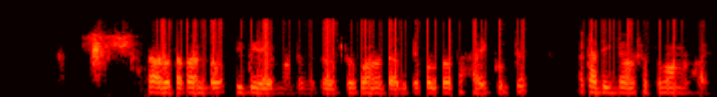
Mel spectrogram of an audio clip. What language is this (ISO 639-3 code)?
ben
